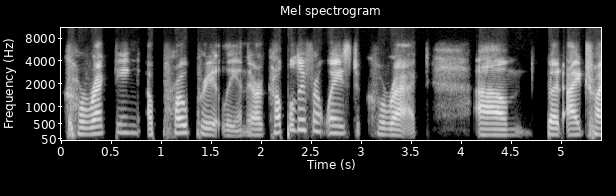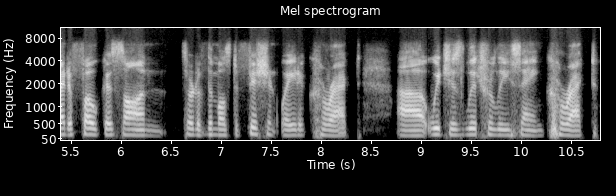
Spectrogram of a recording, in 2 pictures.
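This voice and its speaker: A woman with a lowish voice speaks as a trainer in an interview, explaining step by step in a conversational way. The recording is a little roomy and slightly dull. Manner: conversational, instructive. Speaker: speech recognition trainer being interviewed. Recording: boxy roomy echo, slightly dull sound.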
